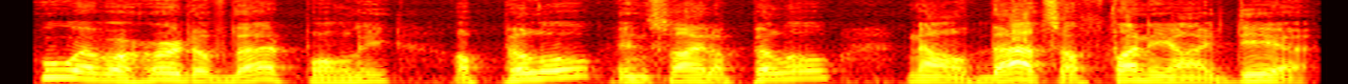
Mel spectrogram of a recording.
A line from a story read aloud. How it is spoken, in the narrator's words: Papa Pillow said with a chuckle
